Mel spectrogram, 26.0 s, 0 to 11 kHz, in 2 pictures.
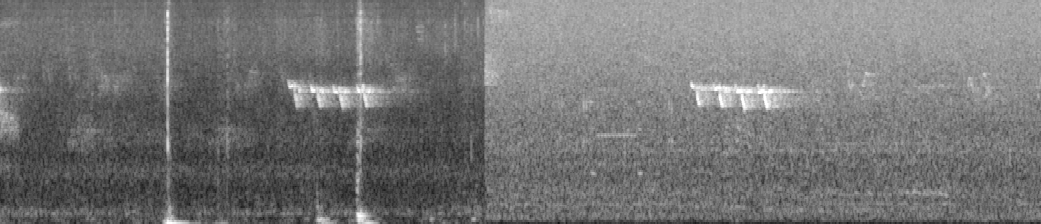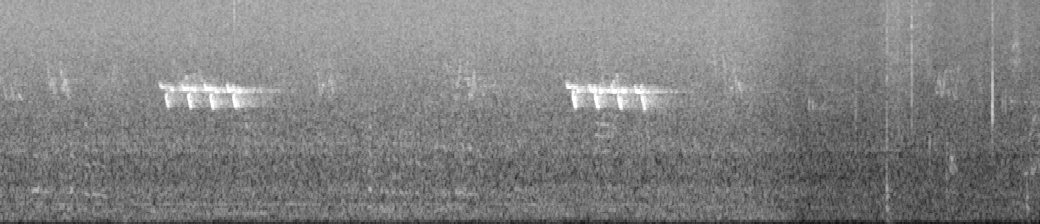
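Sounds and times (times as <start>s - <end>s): background hiss: 0.0s - 26.0s
songbird singing: 0.0s - 26.0s
sharp knocks: 4.0s - 4.8s.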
